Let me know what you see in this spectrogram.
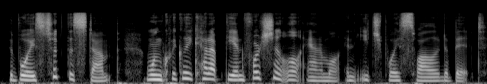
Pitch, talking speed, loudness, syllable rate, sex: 200 Hz, 235 wpm, -21 LUFS, 6.8 syllables/s, female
